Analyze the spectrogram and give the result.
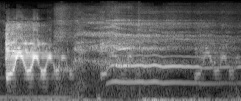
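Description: A cartoon boing sound effect rings out loudly, its pitch wobbling rapidly up and down at first, then settling into a steadier sliding tone that fades over about two seconds.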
